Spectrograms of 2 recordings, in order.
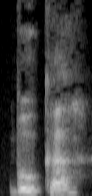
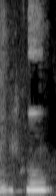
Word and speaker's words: Buku: So is it Buka, Buku. Buku, Buku, Bu, Buku, right? Buku, and Yes. then the last part. Yes. Buku. Yes.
